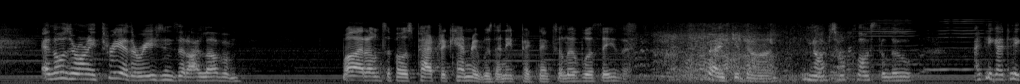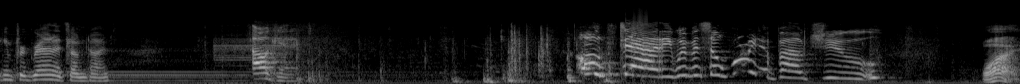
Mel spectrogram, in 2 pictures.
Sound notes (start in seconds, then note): 12.3 buzzing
